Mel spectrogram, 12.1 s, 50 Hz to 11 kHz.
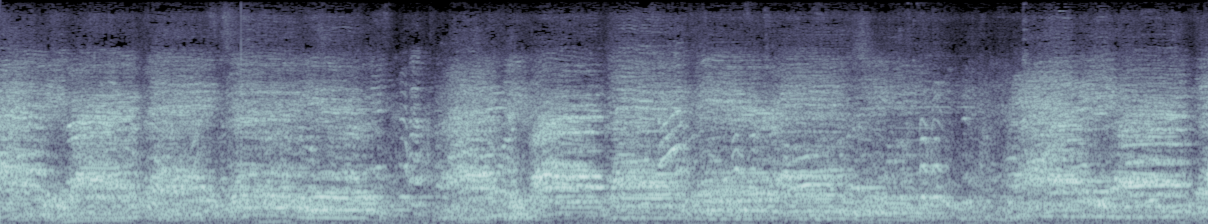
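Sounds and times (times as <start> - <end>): group of people singing: 0.0 - 12.0.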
